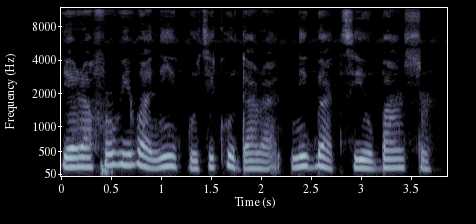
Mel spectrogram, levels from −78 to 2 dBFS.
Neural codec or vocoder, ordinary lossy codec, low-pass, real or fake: vocoder, 24 kHz, 100 mel bands, Vocos; none; none; fake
